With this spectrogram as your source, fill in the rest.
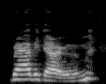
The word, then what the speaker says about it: Gravidarum: Gravidarum. Gravidarum. Okay. I have been spending pretty much forever trying to figure out the pronunciation, and I think I already forgot it,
